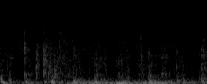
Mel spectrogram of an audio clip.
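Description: Footsteps clang on metal stairs.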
